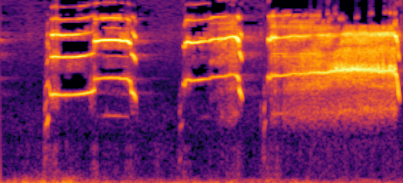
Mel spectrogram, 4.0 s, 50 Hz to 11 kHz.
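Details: A hungry white-tailed eagle chick at its nest, jumping toward its mother on 4 July 2018, gives three thin, high, piping begging calls, the last long and drawn out, over a low rumble of wind.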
